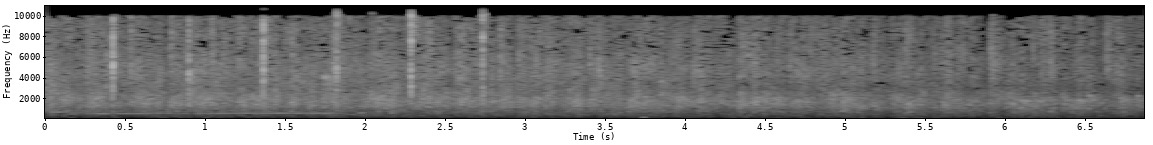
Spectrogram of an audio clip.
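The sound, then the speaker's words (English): An audience bursts into steady applause for educators, dense overlapping clapping holding at an even level for several seconds, with a brief faint whistle early on and a few sharper claps standing out. “Can we give our educators a round of applause?”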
